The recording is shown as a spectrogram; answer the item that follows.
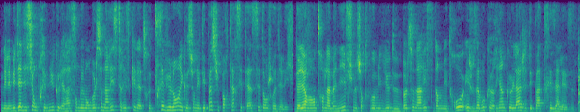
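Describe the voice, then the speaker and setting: Speaking very fast with hardly any pauses, a woman keeps her intonation fairly even. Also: medium pitch for a woman. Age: 20s. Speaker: travel vlogger. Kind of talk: vlog narration.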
